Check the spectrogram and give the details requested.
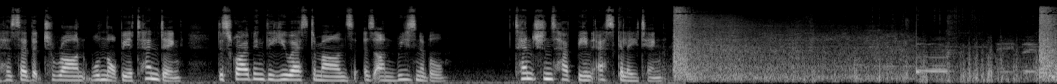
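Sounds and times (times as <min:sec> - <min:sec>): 
speech: 0:00.0 - 0:04.6, 0:05.2 - 0:07.2
continuous rumbling noise: 0:00.0 - 0:10.5
US military ship guns firing at a cargo vessel: 0:06.7 - 0:09.2, 0:10.2 - 0:10.5.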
